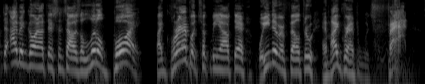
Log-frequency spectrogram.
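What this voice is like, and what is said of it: Character voice of overconfident local guy. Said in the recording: “That was the impression of a guy standing at the edge of Lake Mendota thinking to himself,”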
